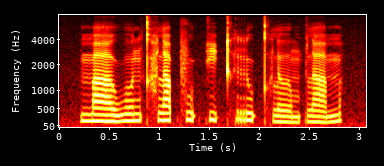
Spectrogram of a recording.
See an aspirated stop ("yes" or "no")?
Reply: yes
